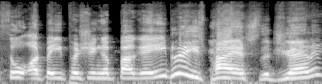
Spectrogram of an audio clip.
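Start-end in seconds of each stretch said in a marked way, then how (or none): 1.6-3.2 put-on, mock drunk man's voice. Retelling what a drunk guy walking by said to him, imitating a drunk guy. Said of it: "said a drunk guy".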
